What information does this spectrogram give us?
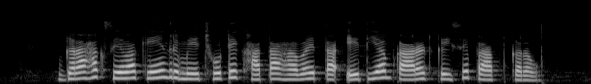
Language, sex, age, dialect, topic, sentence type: Chhattisgarhi, female, 18-24, Northern/Bhandar, banking, question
